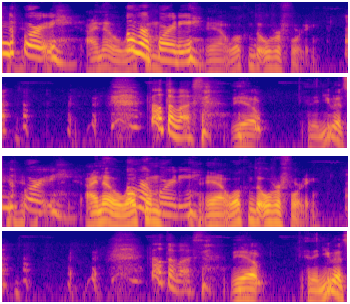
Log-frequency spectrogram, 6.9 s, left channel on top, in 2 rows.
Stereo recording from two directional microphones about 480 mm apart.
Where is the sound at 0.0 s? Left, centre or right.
Left.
